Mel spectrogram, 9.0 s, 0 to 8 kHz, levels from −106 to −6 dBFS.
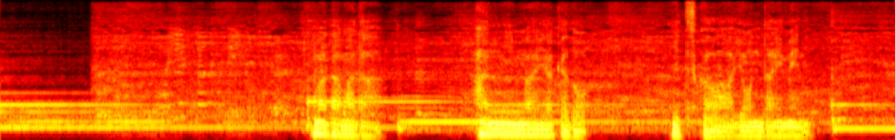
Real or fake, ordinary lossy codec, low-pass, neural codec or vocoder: fake; none; none; codec, 16 kHz, 16 kbps, FreqCodec, smaller model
